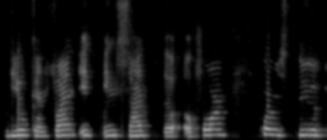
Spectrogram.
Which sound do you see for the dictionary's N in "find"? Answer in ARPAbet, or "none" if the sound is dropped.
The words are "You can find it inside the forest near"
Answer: N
